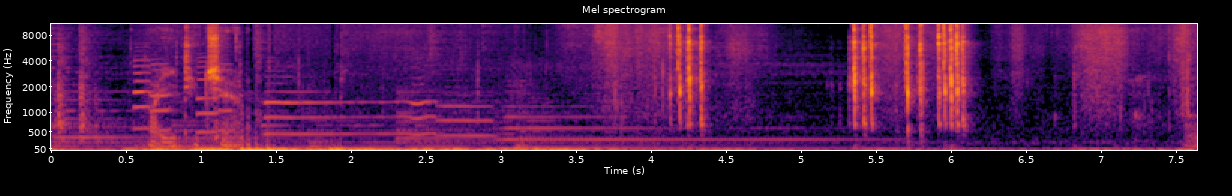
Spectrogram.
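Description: Keys clack on mechanical keyboards fitted with linear switches in a sound test, with bursts of rapid close typing broken by pauses as a voice speaks over it.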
